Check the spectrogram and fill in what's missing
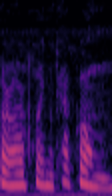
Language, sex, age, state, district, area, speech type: Assamese, male, 60+, Assam, Golaghat, rural, spontaneous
